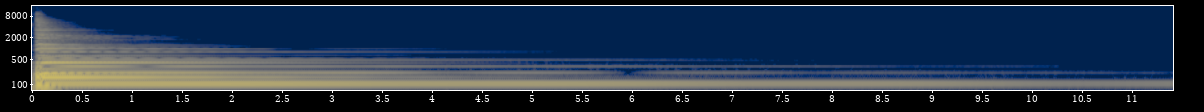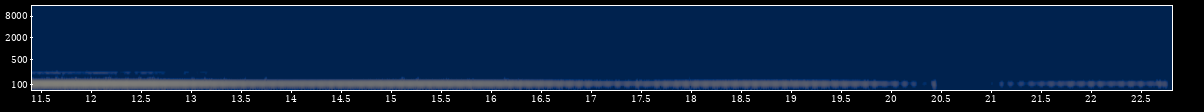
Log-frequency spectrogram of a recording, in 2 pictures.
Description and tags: A7th up
Standard open A Major 7th chord. The same as A Major except the G (3rd) string which has the 1st fret held. Up strum. If any of these samples have any errors or faults, please tell me.
7th, acoustic, chords, clean, guitar, nylon-guitar, open-chords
